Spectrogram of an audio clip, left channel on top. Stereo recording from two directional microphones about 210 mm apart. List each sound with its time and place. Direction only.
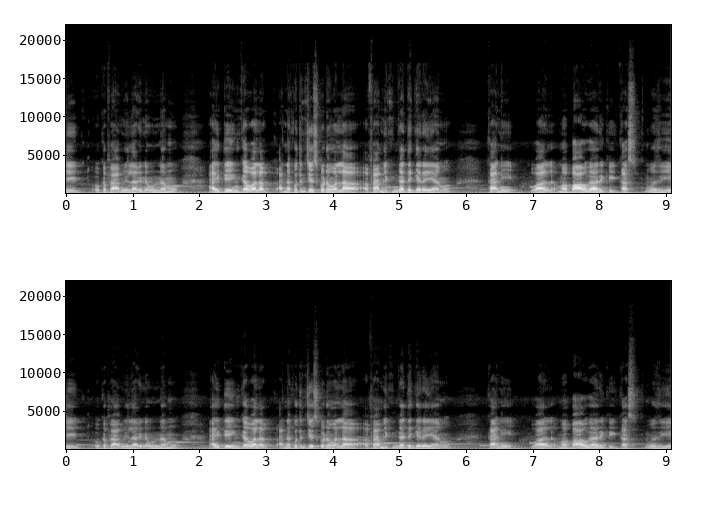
0.0 s a man's voice: 25° left (ahead or behind)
